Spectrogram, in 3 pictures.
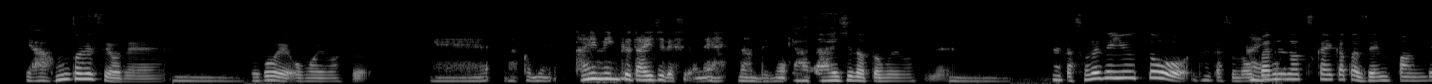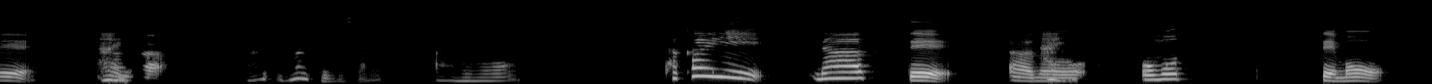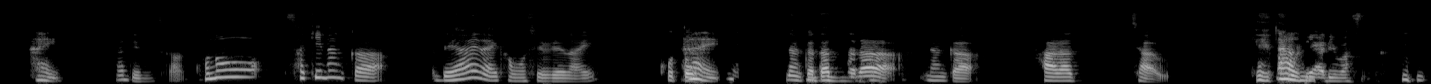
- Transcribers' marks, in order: other background noise; chuckle
- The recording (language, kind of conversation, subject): Japanese, unstructured, お金の使い方で大切にしていることは何ですか？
